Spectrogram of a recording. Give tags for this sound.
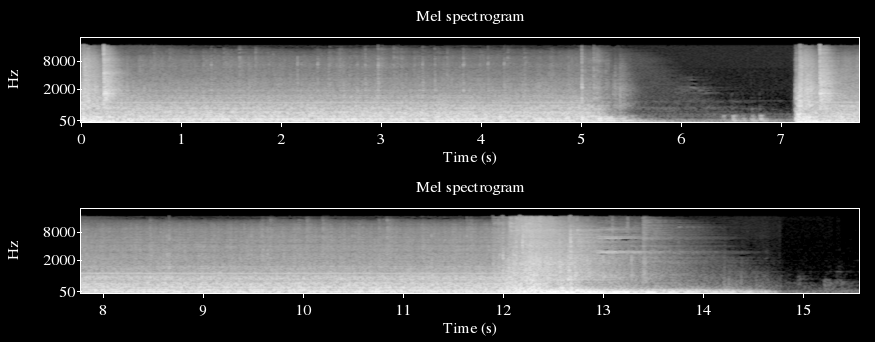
hoisting; lift

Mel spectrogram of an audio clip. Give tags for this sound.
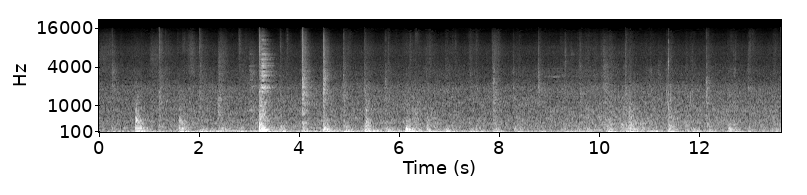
kid; step; walking; foot; footsteps; footstep; steps; gravel; walk

